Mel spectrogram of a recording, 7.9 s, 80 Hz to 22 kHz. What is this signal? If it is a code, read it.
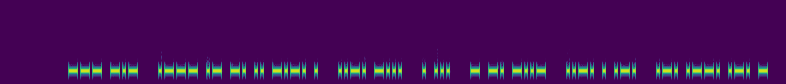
Morse code, heard as a keyed tone, about 40 wpm, 700 Hz. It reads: OK JANICE FB ES TNX FER RPRT
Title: K1USN SST QSO Practice 40wpm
